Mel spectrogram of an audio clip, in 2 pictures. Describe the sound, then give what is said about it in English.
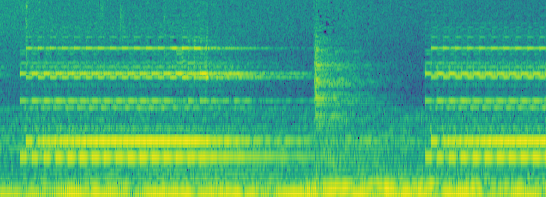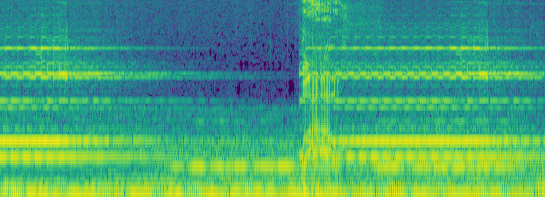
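A telephone rings with loud, sustained electronic tones over a low droning hum, breaking off briefly partway through before resuming; a voice gives a short exclamation near the end. “Call from unavailable.”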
